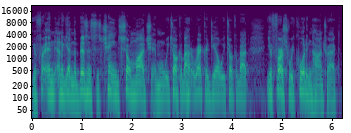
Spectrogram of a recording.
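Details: Adult male speaker; normal speech.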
